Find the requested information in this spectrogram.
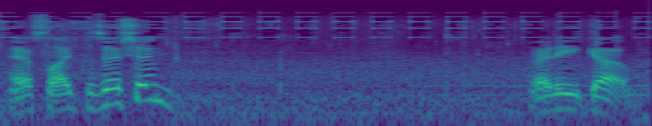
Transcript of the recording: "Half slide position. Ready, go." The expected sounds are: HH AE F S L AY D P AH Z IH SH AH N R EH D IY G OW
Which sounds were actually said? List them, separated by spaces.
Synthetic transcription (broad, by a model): HH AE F S L AY D P AH Z IH SH AH N R EH D IY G OW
